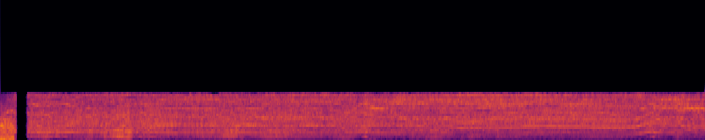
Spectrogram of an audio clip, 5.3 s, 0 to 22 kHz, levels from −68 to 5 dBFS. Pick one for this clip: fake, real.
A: real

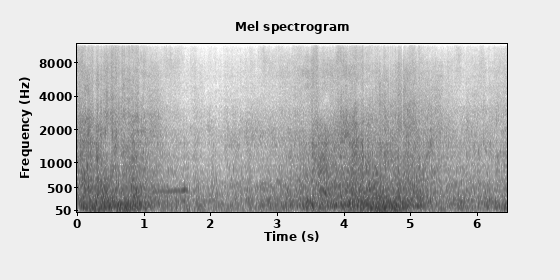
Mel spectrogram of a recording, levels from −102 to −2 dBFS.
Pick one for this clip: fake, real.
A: fake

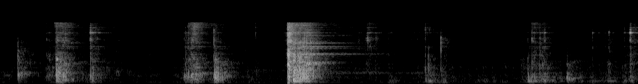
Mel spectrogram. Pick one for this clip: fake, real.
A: fake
